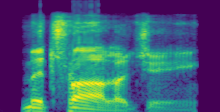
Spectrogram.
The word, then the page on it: metrology: British English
